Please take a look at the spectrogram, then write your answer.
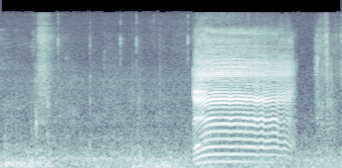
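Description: baby goat bleating

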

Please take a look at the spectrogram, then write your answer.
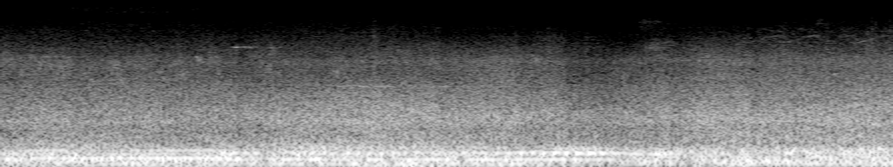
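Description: road traffic

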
